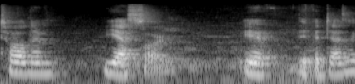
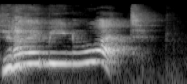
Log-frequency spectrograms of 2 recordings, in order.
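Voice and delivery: put-on very high, shouted yell; 10 semitones higher than usual. Retelling a nighttime exchange with the Lord, the speaker is retelling a yell. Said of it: "And I yelled back".

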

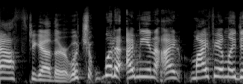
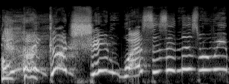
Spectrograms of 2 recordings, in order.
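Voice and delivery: mock very high burst of starstruck excitement; 4 dB louder than usual. Retelling first thinking an actor was in the movie: imitating own past excited exclamation. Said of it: "I was like".

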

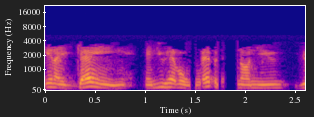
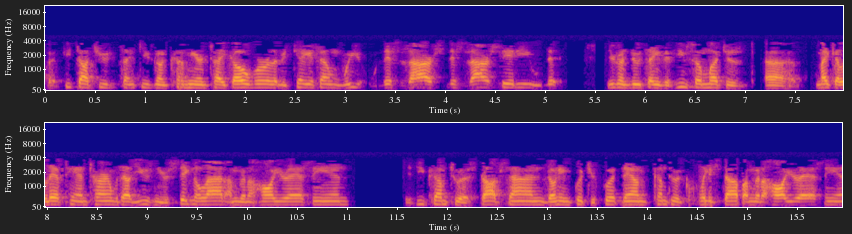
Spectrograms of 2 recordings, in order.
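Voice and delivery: normal talking voice

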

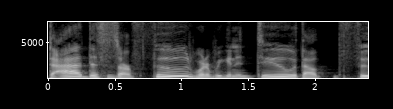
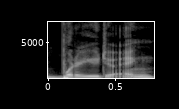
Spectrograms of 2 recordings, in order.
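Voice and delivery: rude, curt delivery; 3 semitones lower, 4 dB quieter than usual. Retelling a husband's reply to his wife in a show: imitating a rude reply. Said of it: "he very rudely responds".

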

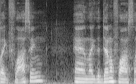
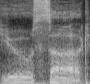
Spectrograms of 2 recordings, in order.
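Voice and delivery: faint, wispy, very quiet ghost voice; 4 semitones lower, 9 dB quieter than usual. Recounting a ghost recording caught at a house, really wispy voice. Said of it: "really wispy voice go".

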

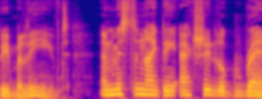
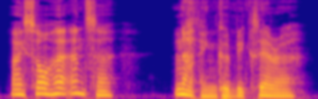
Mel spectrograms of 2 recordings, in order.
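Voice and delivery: plain reading voice

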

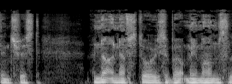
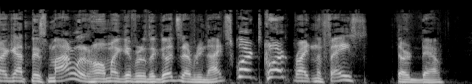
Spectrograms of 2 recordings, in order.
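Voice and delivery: put-on football announcer cadence, higher; 9 semitones higher than usual. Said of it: "the Madden cadence coming out of Tom Brady".

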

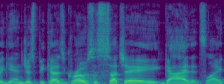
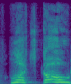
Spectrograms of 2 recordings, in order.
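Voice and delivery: put-on yell, higher. Retelling cheering from the filming station at a rivalry game: retelling own yelling. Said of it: "I'm yelling".

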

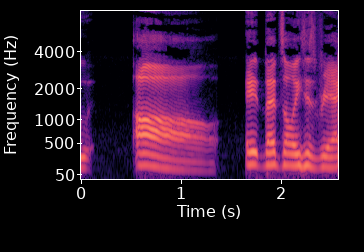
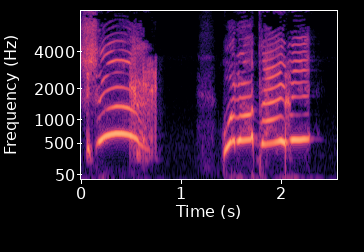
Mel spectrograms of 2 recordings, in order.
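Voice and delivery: put-on very high-pitched, loud voice; 6 dB louder than usual. Repeating the greeting line from the story: high-pitched voice. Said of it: "And I did that high-pitched voice".

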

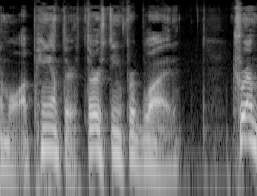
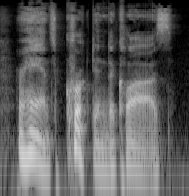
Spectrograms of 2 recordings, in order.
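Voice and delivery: ordinary delivery

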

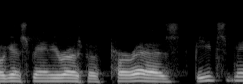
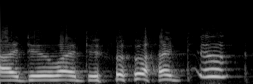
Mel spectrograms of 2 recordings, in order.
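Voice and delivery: very slow, high, giggling through each word; 5 semitones higher, 5 dB louder than usual. Answering another speaker's question, giggling while talking. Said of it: "Sorry, I got the giggles".

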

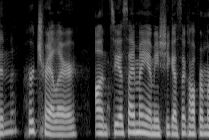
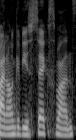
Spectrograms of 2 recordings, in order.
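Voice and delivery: ordinary delivery

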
